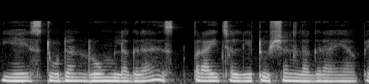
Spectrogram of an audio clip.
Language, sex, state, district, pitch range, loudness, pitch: Hindi, female, Punjab, Fazilka, 155-170 Hz, -14 LUFS, 165 Hz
